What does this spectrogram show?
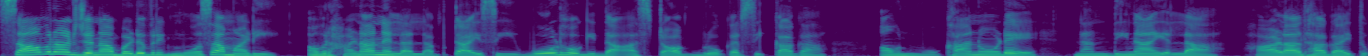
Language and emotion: Kannada, disgusted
